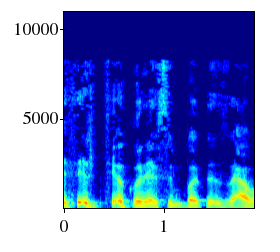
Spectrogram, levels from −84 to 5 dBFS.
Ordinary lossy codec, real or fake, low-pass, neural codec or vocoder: MP3, 32 kbps; real; 9.9 kHz; none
